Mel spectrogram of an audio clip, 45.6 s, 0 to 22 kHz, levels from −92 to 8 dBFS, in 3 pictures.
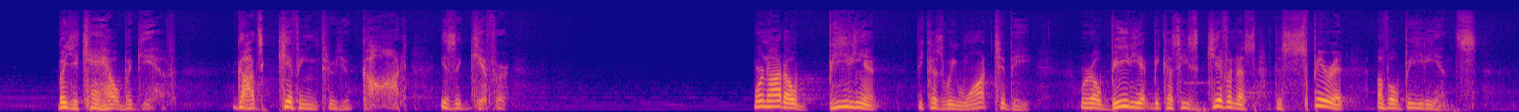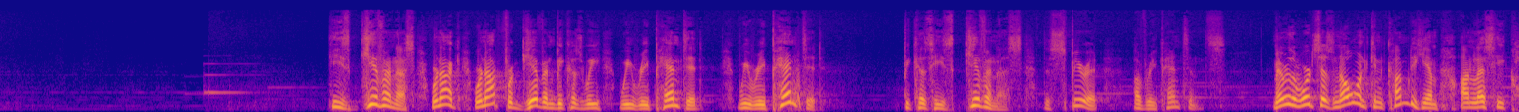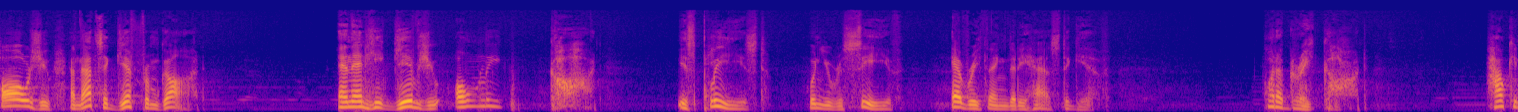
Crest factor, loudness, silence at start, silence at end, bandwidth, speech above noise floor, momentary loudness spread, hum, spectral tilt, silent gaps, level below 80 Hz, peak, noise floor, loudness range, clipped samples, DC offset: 20 dB; -19 LUFS; 0.6 s; 0 s; 15 kHz; 50 dB; 19 LU; none; -7 dB/octave; none; -62 dBFS; 0 dBFS; -69 dBFS; 13 LU; under 0.1%; under 0.1%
